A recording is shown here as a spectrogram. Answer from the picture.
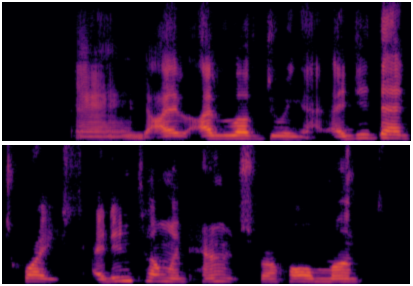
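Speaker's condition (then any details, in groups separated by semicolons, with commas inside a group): Ataxic cerebral palsy; mild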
